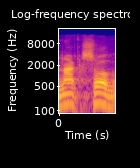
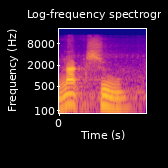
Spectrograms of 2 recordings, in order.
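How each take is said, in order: First: The word ends with an 'a' vowel. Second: The word ends with a 'u' vowel. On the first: The word is an exception after illa. The speaker calls it right. "itu harus dibaca nakso" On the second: The word is a substitute, making the meaning contradictory. The speaker calls it wrong. "nggak boleh naksu"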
